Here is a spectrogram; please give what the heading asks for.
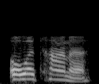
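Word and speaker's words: Owatonna: Hi, I'm calling from Owatana, Minnesota. Owatana. Nice little Indian name. Native American. How do you pronounce it? Yes. Olatana.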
